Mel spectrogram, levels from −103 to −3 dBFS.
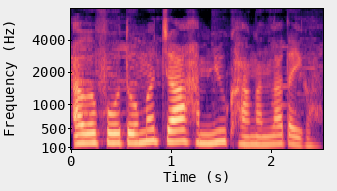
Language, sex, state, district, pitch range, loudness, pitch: Wancho, female, Arunachal Pradesh, Longding, 175-220 Hz, -17 LUFS, 200 Hz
